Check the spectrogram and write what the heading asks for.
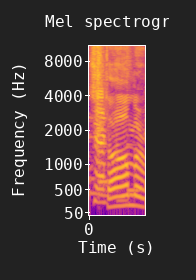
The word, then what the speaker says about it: Starmer: Well, Starmer himself is probably a perfectly reasonable guy, but Starmer rhymes with farmer, doesn't he?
